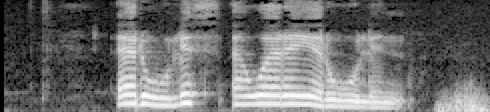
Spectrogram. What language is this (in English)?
Kabyle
